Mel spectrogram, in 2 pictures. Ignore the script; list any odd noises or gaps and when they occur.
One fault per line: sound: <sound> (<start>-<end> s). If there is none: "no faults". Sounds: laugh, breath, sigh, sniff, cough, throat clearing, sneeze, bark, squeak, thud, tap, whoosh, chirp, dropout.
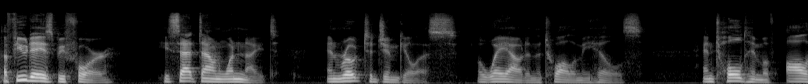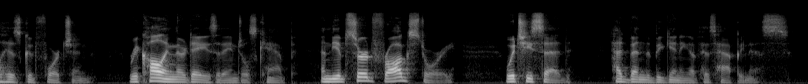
no faults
